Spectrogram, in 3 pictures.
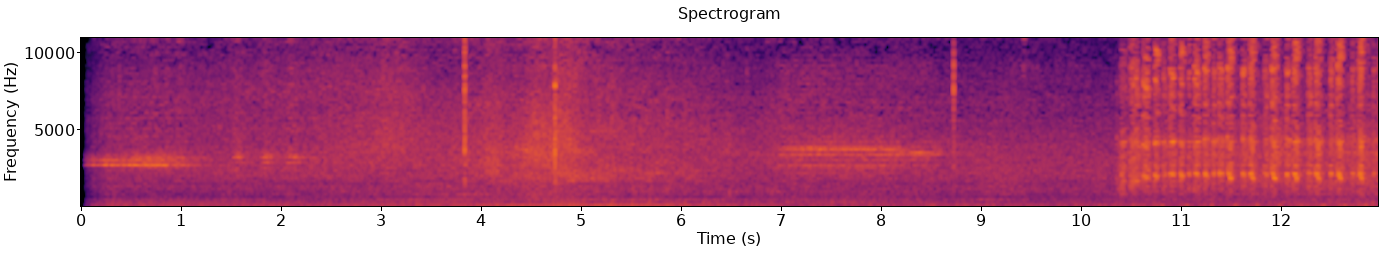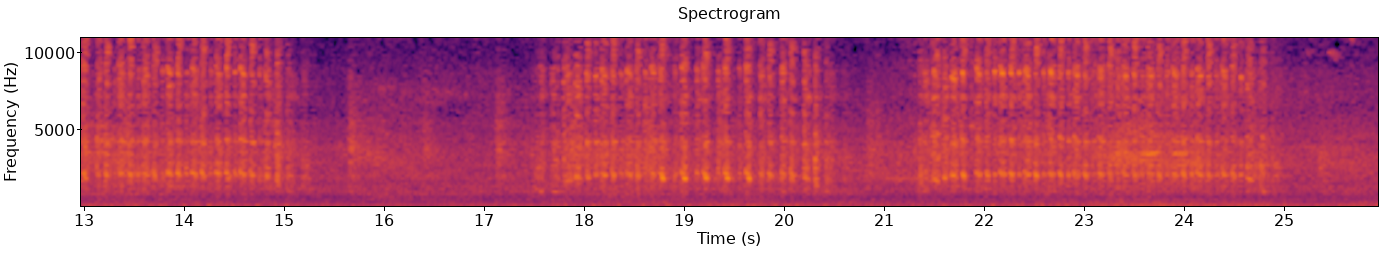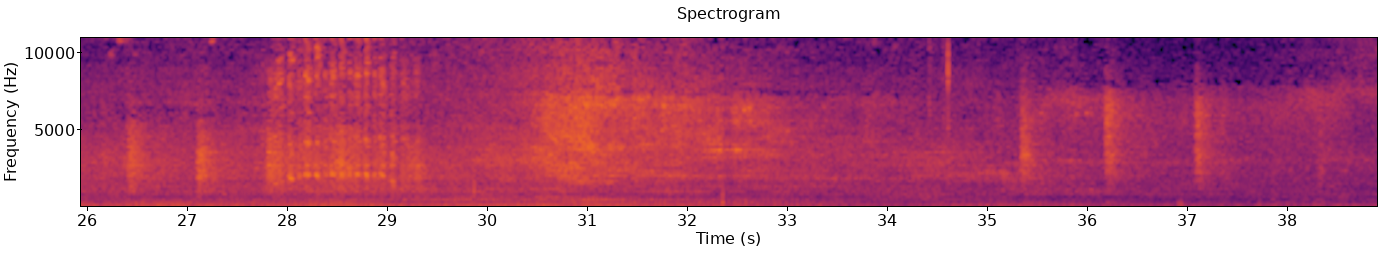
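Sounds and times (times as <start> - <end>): starter motor cranking engine: 10.3 - 15.3, 17.4 - 25.2, 27.7 - 29.6.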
